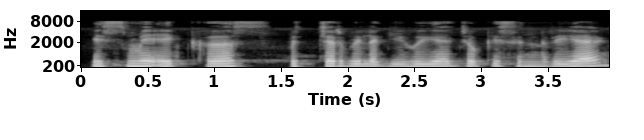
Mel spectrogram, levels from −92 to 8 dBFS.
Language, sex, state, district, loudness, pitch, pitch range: Hindi, female, Punjab, Kapurthala, -17 LUFS, 160 Hz, 155-160 Hz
